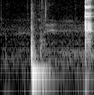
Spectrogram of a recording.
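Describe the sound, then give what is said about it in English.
Glasses of American lager clink together in a toast: a dull knock followed about a second later by a brighter, ringing chink, both fairly loud, with no talking. “Cheers.”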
